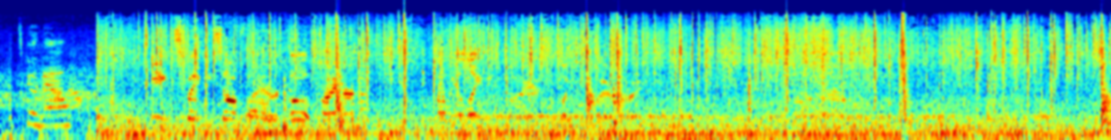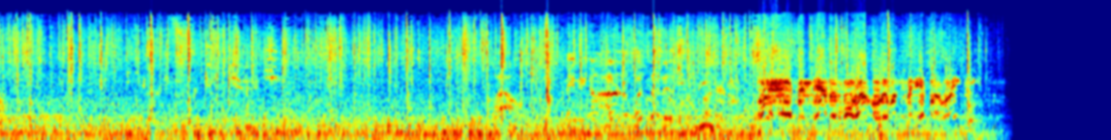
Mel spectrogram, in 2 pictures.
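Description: Strong wind roars around a moving car.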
